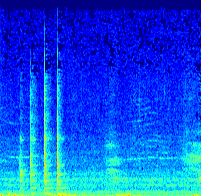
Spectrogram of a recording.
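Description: A ceramic plate tapping against the rim of a steel pot as ground nuts are shaken off it into milk: four light clinks in quick succession about half a second in, each with a short ring.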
